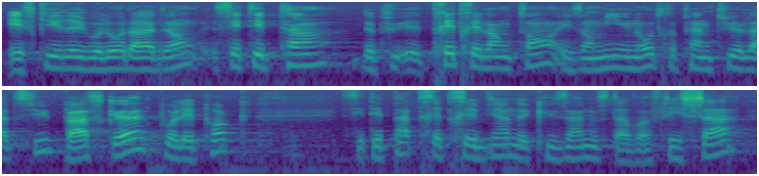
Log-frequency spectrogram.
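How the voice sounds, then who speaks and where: A man's voice: fairly high pitch, a little mellow. Echoey hall, man lecturing in German-accented French. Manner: halting, searching for words, self-correcting. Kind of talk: informal illustrated lecture. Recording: echoey hall with long reverb, background noise.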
